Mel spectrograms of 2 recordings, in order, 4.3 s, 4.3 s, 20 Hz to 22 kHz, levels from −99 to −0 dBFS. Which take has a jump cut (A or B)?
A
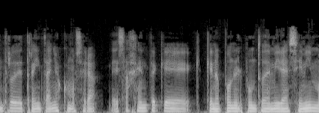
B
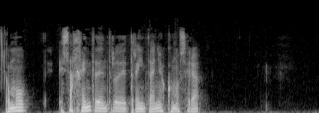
A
